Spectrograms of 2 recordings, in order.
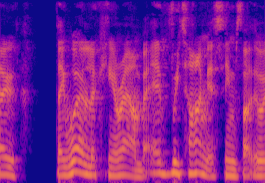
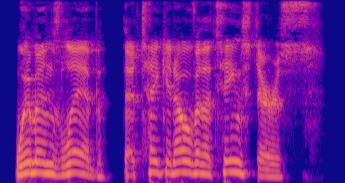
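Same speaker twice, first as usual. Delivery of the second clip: put-on American accent; 4 semitones higher than usual. Retelling a story, quoting a man's remark in a put-on american accent. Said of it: "Roger again busts out his American accent".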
